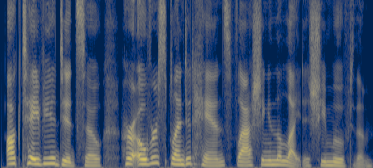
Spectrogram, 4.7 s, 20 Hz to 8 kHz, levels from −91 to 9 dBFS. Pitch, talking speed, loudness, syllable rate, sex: 190 Hz, 195 wpm, -19 LUFS, 5.0 syllables/s, female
